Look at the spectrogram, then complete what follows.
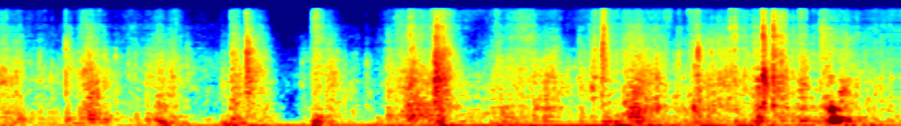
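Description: Footsteps crunching on very cold snow, irregular, with the rustle of a winter parka. There is a short, louder knock near the end.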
